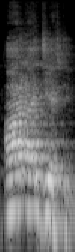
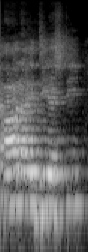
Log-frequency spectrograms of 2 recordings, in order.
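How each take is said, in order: First: Said in the usual way. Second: Slow spelling out. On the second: Shown as a demonstration. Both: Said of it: "देखो spelling भी same है".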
